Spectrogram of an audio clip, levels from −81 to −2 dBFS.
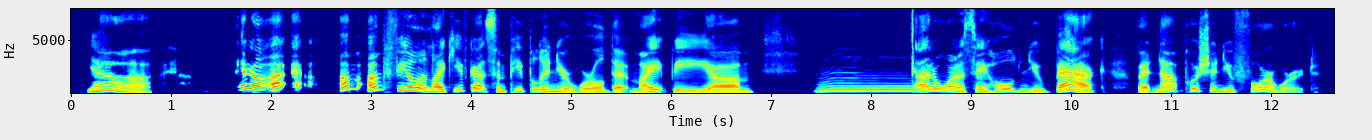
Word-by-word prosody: Yeah. 220 - 0 0.9
You 400 - +5
know, 375 - +7
I - - +7
I - - 0 0.5
I'm 355 - +4 0.2
I'm 325 +5 +5
feeling 310 -10 +2
like 200 -3 +3
you've 265 - -7
got 255 -4 +2
some 185 -2 -3
people 215 +1 -4
in 185 -2 0
your 165 -3 -2
world 165 +2 -1
that 145 - 0
might 170 +7 +1
be, 165 -3 -2
um, 155 -1 +3 0.6
mm, 245 +1 -8
I 210 +3 +3
don't 250 -1 -1
wanna 215 -5 +1
say 190 +2 -2
holding 200 +2 -2
you 165 -3 -4
back, 200 - +3 0.3
but 160 -1 0
not 210 +9 0
pushing 240 -4 -2
you 190 -1 -2
forward. 210 +3 -7
205 Hz, 155 wpm, -23 LUFS, 170-245 Hz, 0.9 s, know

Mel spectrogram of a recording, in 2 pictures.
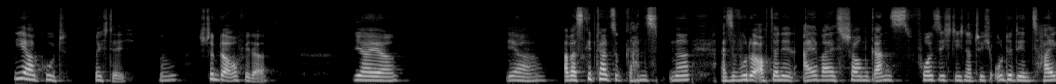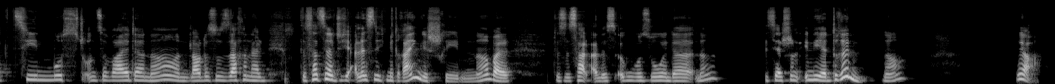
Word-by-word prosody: Ja, 270 -4 +4
gut, 180 -5 -8 0.2
richtig, 190 -2 -8 0.2
ne? 195 +3 -11 0.2
Stimmt 240 -3 -3
da - - +6
auch 185 +2 -4
wieder. - - -6 0.8
Ja, 200 -2 +2
ja. 180 -1 +1 1.0
Ja, 185 -1 -4 0.2
aber 190 +2 +4
es 195 0 +4
gibt 255 -1 -1
halt 235 -2 +5
so 215 - -5
ganz, 180 +1 -3
ne 205 +2 -1 0.3
also, 185 +2 -2
wo 210 - +3
du 200 - +5
auch 175 - +1
dann 200 +1 0
den 190 -4 -1
Eiweißschaum 195 0 0
ganz 185 +1 0
vorsichtig 200 -1 -3
natürlich 180 +1 -5
unter 210 +2 0
den 185 -3 -1
Teig 190 0 -1
ziehen 205 -1 -1
musst 210 0 -2
und 185 - -6
so 195 - -2
weiter, 185 +1 +3
ne, 185 +5 0
und 170 -3 -3
lauter 175 +2 +2
so 190 +1 -4
Sachen 190 +2 +2
halt. 175 -1 -2 0.3
Das 180 +5 -3
hast 235 - +5
sie 245 - +7
natürlich 190 -2 +2
alles 200 +2 +4
nicht 200 -3 -2
mit 180 -2 -4
reingeschrieben, 145 - +1
ne, 190 +10 +1
weil 145 -1 +5 0.4
das 165 - -3
ist 160 +2 +4
halt 180 - +4
alles 155 +3 0
irgendwo 175 +1 -2
so 175 +1 0
in 170 - -1
der, 165 -2 0
ne 235 +9 -4 0.5
ist 175 0 -7
ja 185 - +5
schon 190 0 -2
in 200 +3 0
ihr 185 -4 +6
drin, 220 - +3
ne? 175 +11 -4 1.1
Ja, - - +2
190 Hz, 195 wpm, -24 LUFS, 175-205 Hz, 1.1 s, sie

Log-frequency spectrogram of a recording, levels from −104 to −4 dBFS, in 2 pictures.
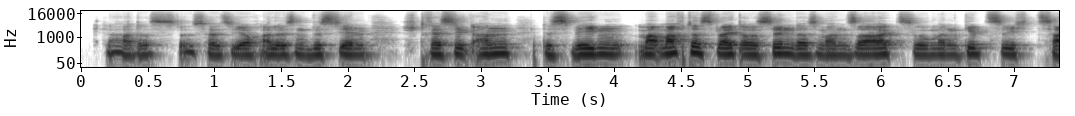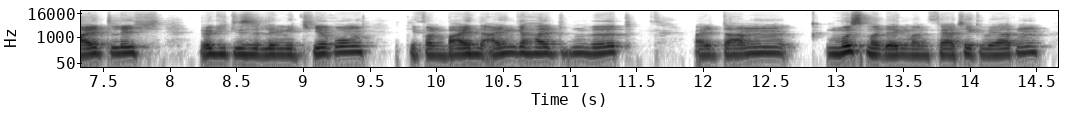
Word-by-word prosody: Klar, 165 -6 -5
das 135 +1 -4
das 180 -4 -7
hört 130 -2 -2
sich 135 - 0
auch 130 0 -1
alles 130 +1 0
'n 130 -2 -6
bisschen 135 0 -1 0.2
stressig 135 0 -2
an. 150 +2 0 0.2
Deswegen 135 +2 +2
ma 145 0 +6
macht 155 +1 +4
das 160 -2 +4
vielleicht 140 -1 +4
auch 135 0 +4
Sinn, 145 +3 +2
dass 130 0 +1
man 130 -1 -3
sagt 140 +2 +3
so, 135 -2 -2
man 135 -1 -5
gibt 145 0 -2
sich 135 -2 -4
zeitlich 155 +3 +1 0.2
wirklich 145 +1 0
diese 140 -1 -1
Limitierung, 145 +7 -1 0.3
die 135 - -9
von 130 -1 -3
beiden 140 +2 +3
eingehalten 155 +1 -1
wird, 170 +4 -2 0.4
weil 125 +1 -4
dann 150 +5 -2 0.3
muss 180 +5 +4
man 135 -1 0
irgendwann 130 -1 0
fertig 135 +1 -3
werden. 135 +7 -2
140 Hz, 170 wpm, -22 LUFS, 135-155 Hz, 0.4 s, ma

